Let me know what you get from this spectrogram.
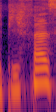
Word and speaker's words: PFAS: Et donc, pour commencer, de quoi parle-t-on Qu'est-ce que c'est que les PIFAS alors, les PFAS, les PFAS, donc à prononcer PFAS, c'est déjà quatre lettres pour une famille de produits chimiques franchement pas facile à prononcer.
